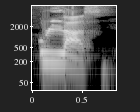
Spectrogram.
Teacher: त के बाद यदि ल हो तो त ल में बदल जाता है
